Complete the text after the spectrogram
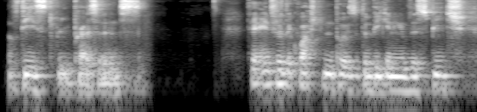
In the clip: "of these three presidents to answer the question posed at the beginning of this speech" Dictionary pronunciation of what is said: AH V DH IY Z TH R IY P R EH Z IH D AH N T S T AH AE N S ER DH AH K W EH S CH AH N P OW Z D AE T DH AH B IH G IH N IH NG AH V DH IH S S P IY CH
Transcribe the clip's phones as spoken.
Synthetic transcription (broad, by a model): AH V DH IY Z TH R IY P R EH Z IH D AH N T S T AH AE N S ER DH AH K W EH S CH AH N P OW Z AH T DH AH B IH G IH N IH NG AH V DH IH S S P IY CH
